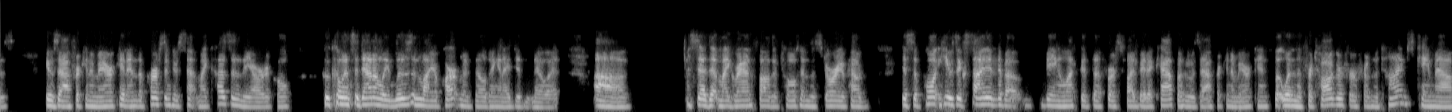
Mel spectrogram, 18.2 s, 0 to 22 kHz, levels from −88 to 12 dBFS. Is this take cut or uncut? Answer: cut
